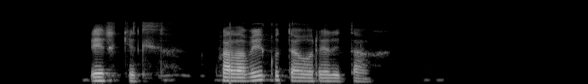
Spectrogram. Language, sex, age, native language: Icelandic, female, 40-49, Icelandic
